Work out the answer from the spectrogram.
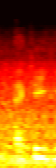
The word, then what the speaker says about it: ekki: The wood is called ekki, that's spelled E-K-K-I, and it's extremely dense.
